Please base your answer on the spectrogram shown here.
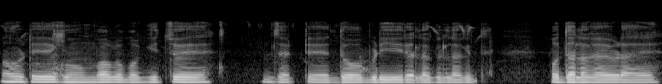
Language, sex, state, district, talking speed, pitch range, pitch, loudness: Marwari, male, Rajasthan, Nagaur, 120 wpm, 110-115 Hz, 110 Hz, -17 LUFS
